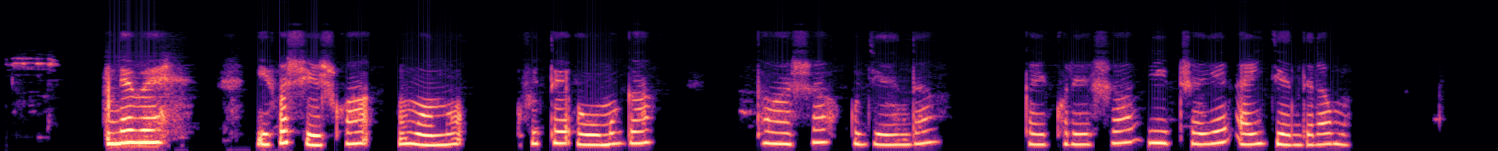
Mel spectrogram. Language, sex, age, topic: Kinyarwanda, female, 18-24, health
